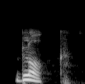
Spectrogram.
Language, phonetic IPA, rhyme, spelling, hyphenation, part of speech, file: Hungarian, [ˈblokː], -okː, blokk, blokk, noun, Hu-blokk.ogg
- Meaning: 1. block 2. receipt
